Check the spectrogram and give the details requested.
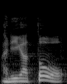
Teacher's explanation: It like goes up at the end typically in Kansai dialect.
